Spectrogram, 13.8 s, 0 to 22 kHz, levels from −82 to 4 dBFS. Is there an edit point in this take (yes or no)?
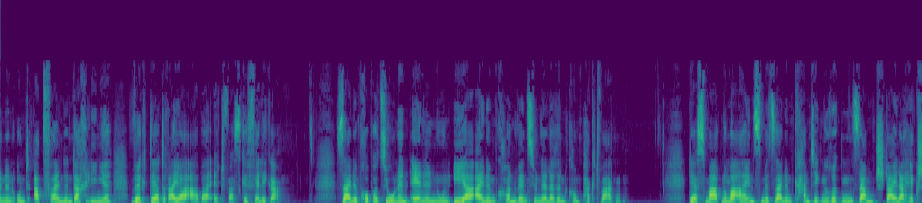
no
